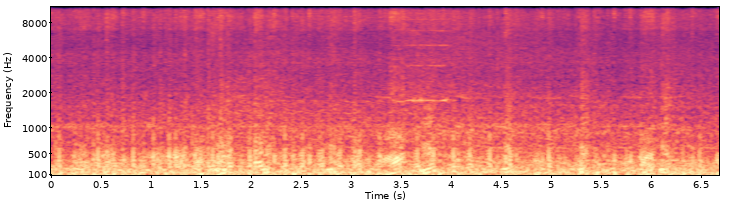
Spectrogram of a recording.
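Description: Trials motorcycle engine running, its pitch rising and falling as the throttle is worked.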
